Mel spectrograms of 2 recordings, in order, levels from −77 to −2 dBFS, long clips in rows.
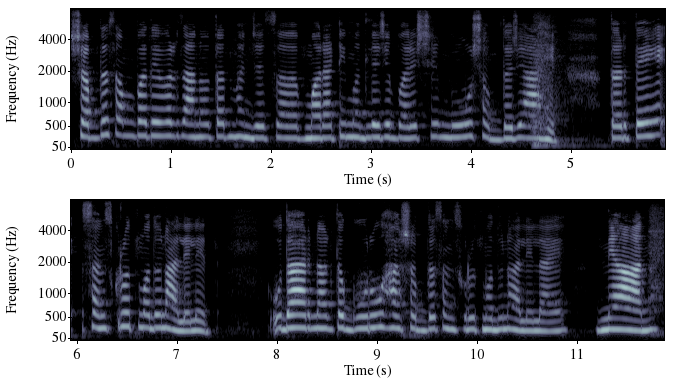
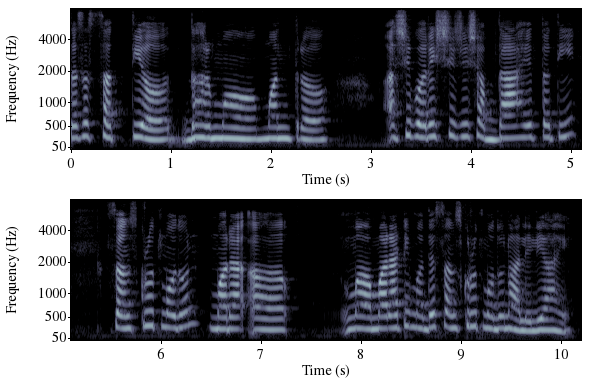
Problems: none marked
